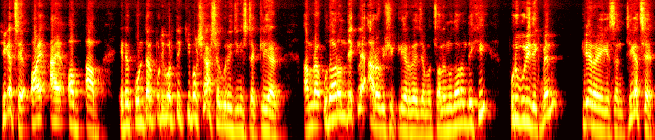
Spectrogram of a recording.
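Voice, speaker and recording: A man's voice: high voice, gravelly, a little mellow. A man teaching an online grammar class, repeating key phrases, quizzing students and reading out viewer comments.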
